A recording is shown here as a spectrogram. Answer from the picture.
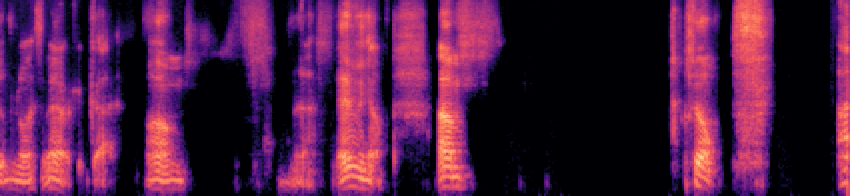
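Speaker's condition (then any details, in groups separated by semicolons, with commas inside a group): Tongue cancer surgery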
